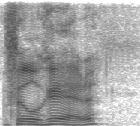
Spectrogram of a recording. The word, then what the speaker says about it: Vulgaire: Vulgaire. ik ben geen, ben geen Tilburger, maar zo moet je het ongeveer uitspreken.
